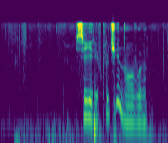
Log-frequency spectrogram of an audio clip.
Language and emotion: Russian, sad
